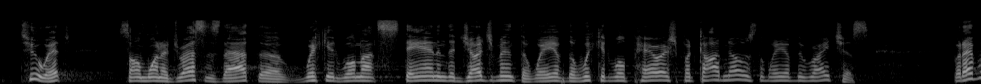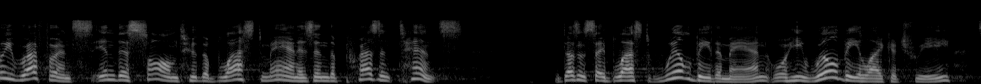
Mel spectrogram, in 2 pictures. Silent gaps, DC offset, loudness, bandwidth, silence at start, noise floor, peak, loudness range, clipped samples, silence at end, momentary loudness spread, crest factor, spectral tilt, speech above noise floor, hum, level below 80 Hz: none; under 0.1%; -34 LUFS; 8.4 kHz; 0.2 s; -77 dBFS; -16 dBFS; 4 LU; under 0.1%; 0.3 s; 8 LU; 18 dB; -5 dB/octave; 43 dB; none; -80 dBFS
